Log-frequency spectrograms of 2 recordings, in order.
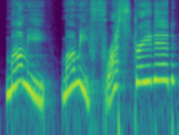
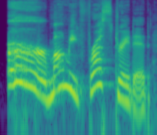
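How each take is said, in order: First: Put-on higher, light little-kid question; toddler voice, questioning. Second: Higher, slower, a bit louder, growl first; little kid growling, then stating it plainly; toddler growl and statement. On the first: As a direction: voice a small child asking about mom. Toddler repeats mom's feeling word. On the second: Retold or imitated. Toddler growls then names feeling.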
